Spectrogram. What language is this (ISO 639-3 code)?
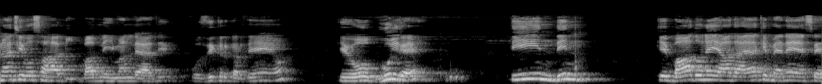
urd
